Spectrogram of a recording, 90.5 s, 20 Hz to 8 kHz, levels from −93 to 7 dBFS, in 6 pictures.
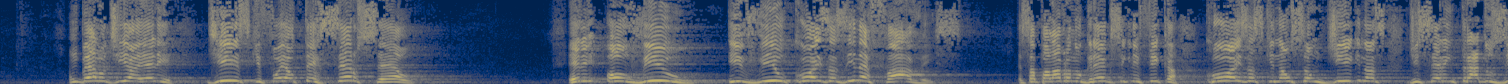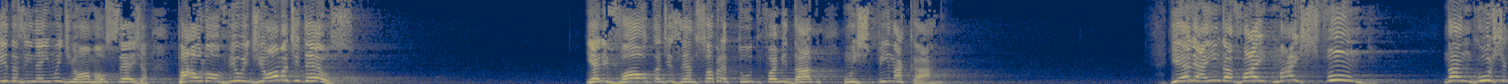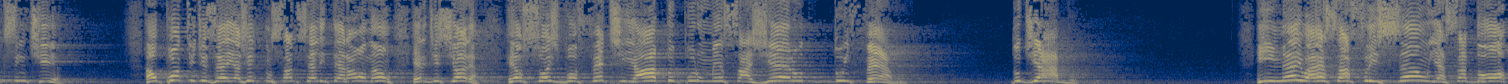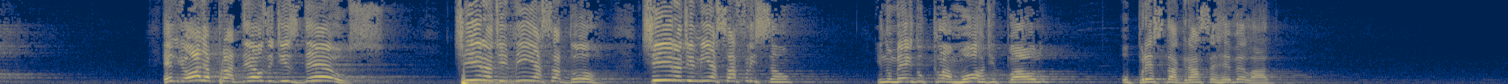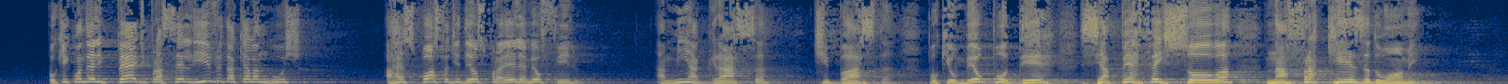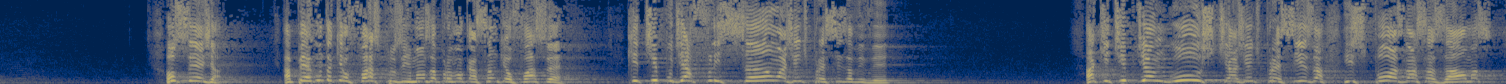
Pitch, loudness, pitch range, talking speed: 280 Hz, -23 LUFS, 240-340 Hz, 130 wpm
